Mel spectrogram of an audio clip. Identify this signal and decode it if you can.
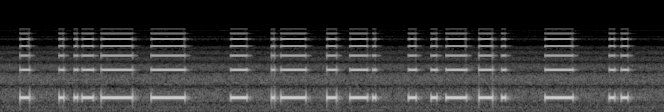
Beeps of irregular length. There is no code.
